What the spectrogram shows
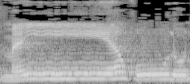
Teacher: کے ساتھ، من یقول، نوز میں ساؤنڈ لے کے جائیں گے، قاف کو موٹا کر کے پڑھیں گے ، واو مدہ 1 سیکنڈ آپ نے قاف کو کھینچنا ہے،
